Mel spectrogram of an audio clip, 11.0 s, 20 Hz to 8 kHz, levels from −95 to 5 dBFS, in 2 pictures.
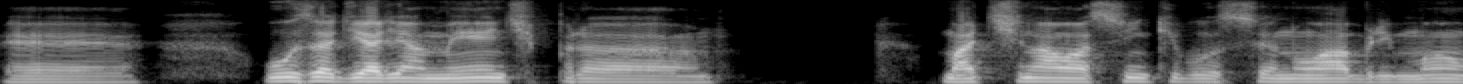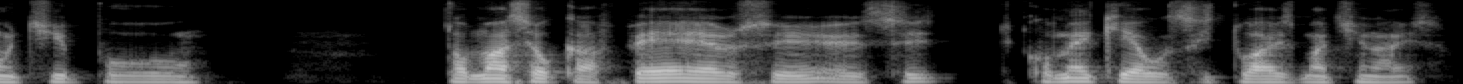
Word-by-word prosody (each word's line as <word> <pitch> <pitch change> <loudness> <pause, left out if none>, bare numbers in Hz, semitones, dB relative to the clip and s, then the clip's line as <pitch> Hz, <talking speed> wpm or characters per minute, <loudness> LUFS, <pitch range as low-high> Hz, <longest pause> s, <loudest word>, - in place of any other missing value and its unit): eh, 105 -1 -5 0.5
usa 140 +1 +6
diariamente 125 0 +5
pra 110 -3 -3 0.9
matinal, 125 -2 +4
assim, 120 +2 +1
que 125 - -9
você 115 +1 -4
não 115 0 +3
abre 110 -2 +2
mão, 110 +1 0
tipo 105 -1 -10 0.9
tomar 115 0 +2
seu 115 0 -2
café, 115 +3 -1
se 110 -2 -6
se 120 0 -12 0.3
como 120 +2 -6
é 125 - 0
que 125 - -4
é - - +1
os 100 -2 -7
rituais 105 -6 -5
matinais? 100 -1 -10
115 Hz, 130 wpm, -23 LUFS, 105-120 Hz, 0.9 s, usa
